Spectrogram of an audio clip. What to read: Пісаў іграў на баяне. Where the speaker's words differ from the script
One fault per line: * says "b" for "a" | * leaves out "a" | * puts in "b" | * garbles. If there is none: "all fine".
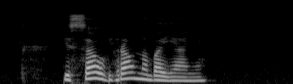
all fine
